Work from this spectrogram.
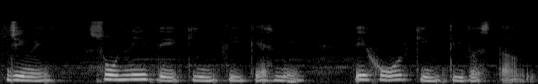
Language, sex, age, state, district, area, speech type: Punjabi, female, 45-60, Punjab, Jalandhar, urban, spontaneous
